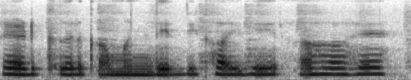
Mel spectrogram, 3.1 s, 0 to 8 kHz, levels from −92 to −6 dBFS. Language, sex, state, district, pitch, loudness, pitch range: Hindi, female, Uttar Pradesh, Shamli, 225 Hz, -16 LUFS, 220-230 Hz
